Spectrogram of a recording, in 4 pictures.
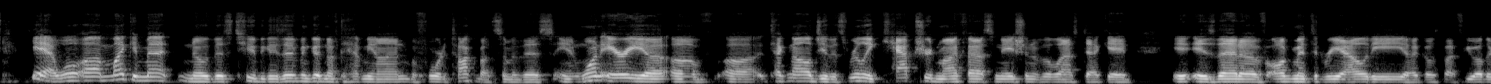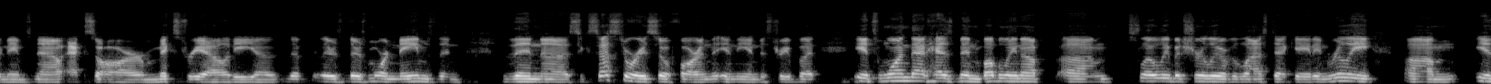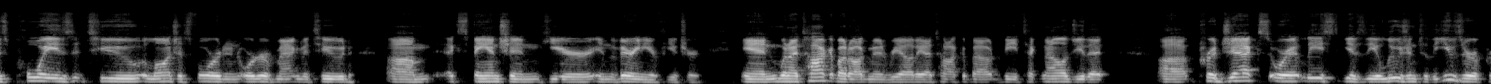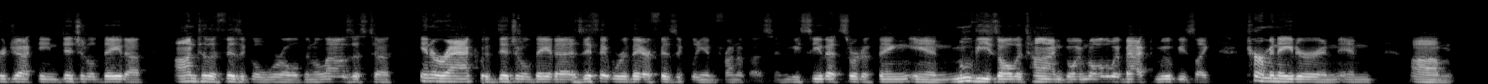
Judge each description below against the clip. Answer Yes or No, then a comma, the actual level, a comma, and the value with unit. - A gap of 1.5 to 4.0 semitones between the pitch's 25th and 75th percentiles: Yes, average, 2.7 semitones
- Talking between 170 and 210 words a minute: Yes, average, 185 wpm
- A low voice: Yes, low, 130 Hz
